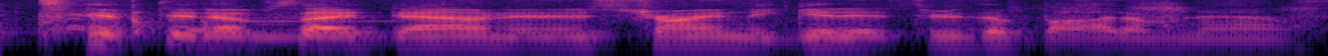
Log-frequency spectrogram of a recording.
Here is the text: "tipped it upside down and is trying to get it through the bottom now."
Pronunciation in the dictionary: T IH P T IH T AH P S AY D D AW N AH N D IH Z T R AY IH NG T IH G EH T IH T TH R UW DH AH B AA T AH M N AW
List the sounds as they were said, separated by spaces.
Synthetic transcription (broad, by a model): T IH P T IH T AH P S AY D D AW N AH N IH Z T R AY IH NG T IH G EH T IH T TH R UW DH AH B AA T AH M N AW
